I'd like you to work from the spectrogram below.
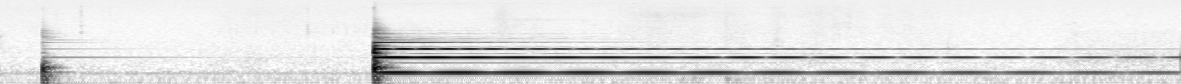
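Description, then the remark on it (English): A meditation bell is struck twice, a few seconds apart, at the start of a guided meditation. The second strike is louder and rings on in a long, humming tone that wavers and pulses as it slowly fades. “Let's begin by enjoying the sound of the bell.”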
